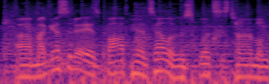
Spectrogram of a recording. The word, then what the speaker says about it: Pantella: No, it's actually Pantella. It's like Pantera with two L's.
